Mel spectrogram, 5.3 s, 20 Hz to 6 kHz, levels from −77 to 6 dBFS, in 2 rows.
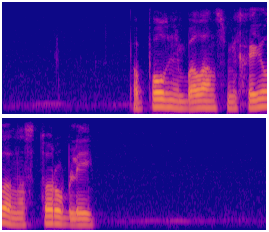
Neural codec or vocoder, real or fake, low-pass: vocoder, 44.1 kHz, 128 mel bands every 512 samples, BigVGAN v2; fake; 5.4 kHz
